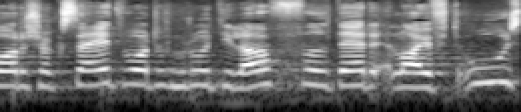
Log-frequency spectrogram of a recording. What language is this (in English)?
Swiss German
